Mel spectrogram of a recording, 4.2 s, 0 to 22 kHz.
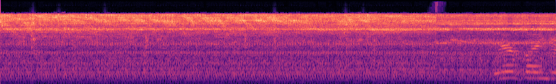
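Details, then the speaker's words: Hand-operated bicycle pump driving a nebulizer with 3 cc albuterol in a demonstration for child asthma treatment: steady loud hissing, rushing air and fast rhythmic pumping, then a brief voice; nebulizer in operation. "now first dr herman is going to show how effective it is to nebulize with albuterol three cc's with the bicycle pump"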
